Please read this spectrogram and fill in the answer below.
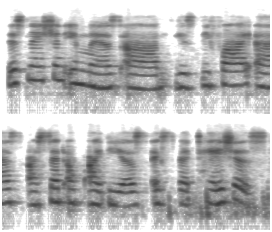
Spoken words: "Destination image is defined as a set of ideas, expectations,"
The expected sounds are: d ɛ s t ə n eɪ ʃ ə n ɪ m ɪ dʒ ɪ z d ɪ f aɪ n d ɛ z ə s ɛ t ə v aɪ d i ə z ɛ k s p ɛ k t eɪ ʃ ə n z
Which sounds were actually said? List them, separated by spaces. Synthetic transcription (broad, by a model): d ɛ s n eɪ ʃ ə n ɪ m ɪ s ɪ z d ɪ f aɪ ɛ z ə s ɛ t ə p aɪ d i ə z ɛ k s p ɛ k t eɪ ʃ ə n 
